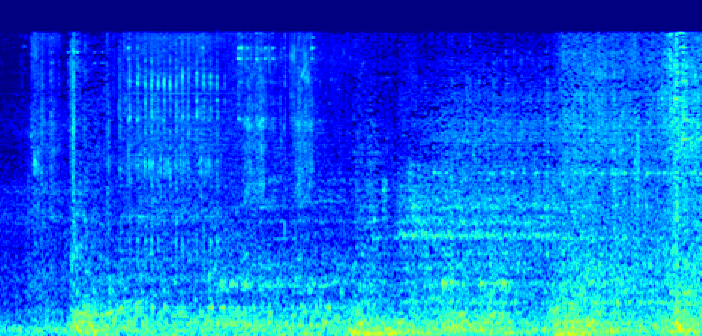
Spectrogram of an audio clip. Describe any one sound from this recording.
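Bubbling apparatus gurgles and hums steadily.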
